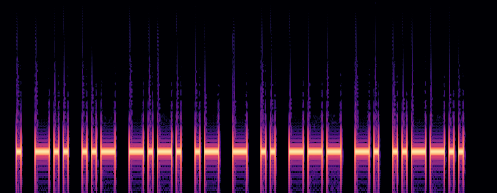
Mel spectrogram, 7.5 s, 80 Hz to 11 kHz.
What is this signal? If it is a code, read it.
Morse code, heard as a keyed tone, about 17 wpm, 700 Hz. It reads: EDUCATION?
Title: Sentences from Top 1000 Words - Review Part 6 - 17wpm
